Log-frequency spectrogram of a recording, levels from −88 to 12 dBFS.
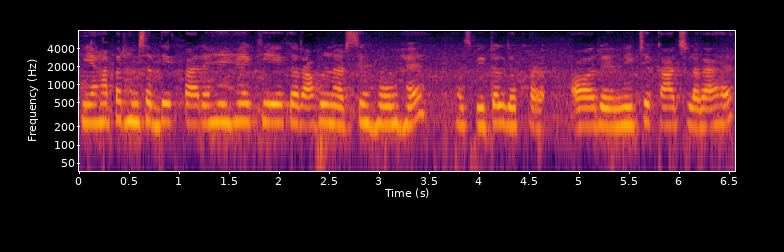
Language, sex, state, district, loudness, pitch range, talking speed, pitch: Hindi, female, Bihar, Vaishali, -11 LUFS, 215-240 Hz, 190 wpm, 230 Hz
